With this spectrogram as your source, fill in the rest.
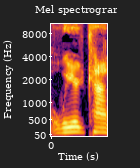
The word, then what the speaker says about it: Wyrdcon: And Weird Con is spelled WYRDCON.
